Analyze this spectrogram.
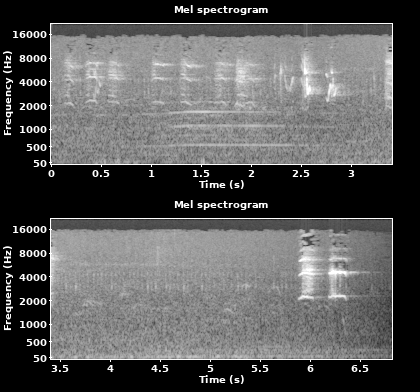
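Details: A Black-faced cuckoo-shrike (Coracina novaehollandiae) in Australia gives short, sharp chirping notes in scattered bursts, with a faint steady whistle early on and low rumbling wind or traffic underneath.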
